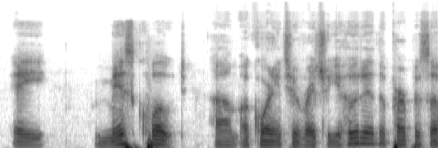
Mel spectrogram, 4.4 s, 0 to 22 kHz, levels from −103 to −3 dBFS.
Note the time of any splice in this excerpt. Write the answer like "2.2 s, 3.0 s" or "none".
1.9 s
